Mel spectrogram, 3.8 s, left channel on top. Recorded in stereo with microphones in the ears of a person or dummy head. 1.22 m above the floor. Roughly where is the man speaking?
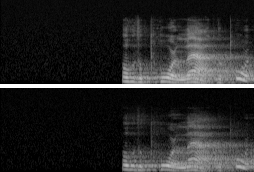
Left.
